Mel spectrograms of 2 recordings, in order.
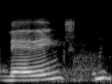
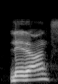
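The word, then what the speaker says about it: larynx: फिर बाद में और उसका बच्चा बात सुनो Rohan it's called लेरिंग्स फेरिंक्स। लेरक्स नहीं क्या है?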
